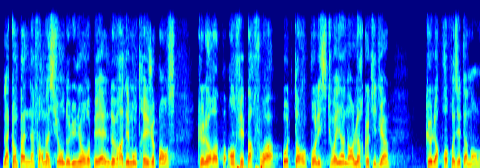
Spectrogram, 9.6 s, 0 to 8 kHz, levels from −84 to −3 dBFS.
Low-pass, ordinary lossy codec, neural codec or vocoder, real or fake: 7.2 kHz; Opus, 64 kbps; codec, 44.1 kHz, 7.8 kbps, DAC; fake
